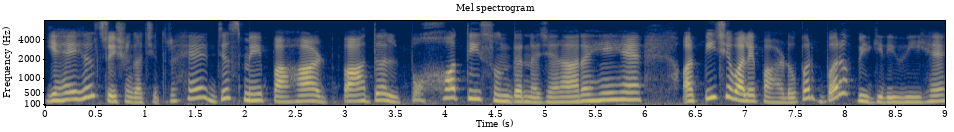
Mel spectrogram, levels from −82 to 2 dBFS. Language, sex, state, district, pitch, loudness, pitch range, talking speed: Hindi, female, Delhi, New Delhi, 210 Hz, -20 LUFS, 180-250 Hz, 175 wpm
